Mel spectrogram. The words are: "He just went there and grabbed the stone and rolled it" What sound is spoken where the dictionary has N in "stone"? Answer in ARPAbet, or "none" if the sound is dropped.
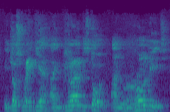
none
